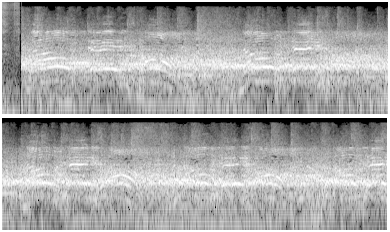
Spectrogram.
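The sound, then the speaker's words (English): A large crowd at a celebration roars and chants "No days off" in unison, led by a man, with players beside him chanting along, many voices rising and falling in repeated swells over a constant wall of cheering that never lets up. “He wants this crowd to chant, "No days off." That's his style of celebration.”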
